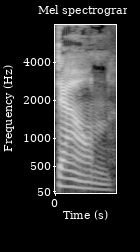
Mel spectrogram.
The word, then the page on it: down: American English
